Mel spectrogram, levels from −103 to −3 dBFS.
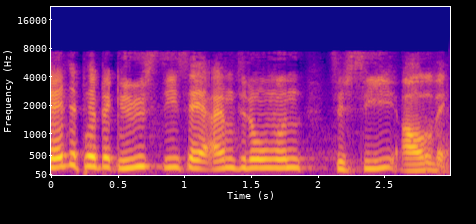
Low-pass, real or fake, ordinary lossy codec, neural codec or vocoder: none; fake; none; codec, 16 kHz, 1.1 kbps, Voila-Tokenizer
